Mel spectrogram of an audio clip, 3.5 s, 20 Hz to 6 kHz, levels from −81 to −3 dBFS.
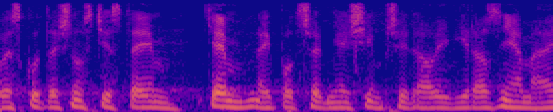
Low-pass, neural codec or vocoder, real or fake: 5.4 kHz; none; real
